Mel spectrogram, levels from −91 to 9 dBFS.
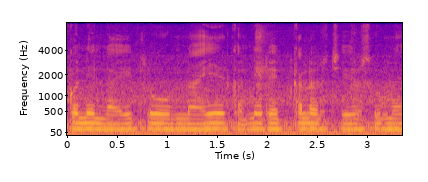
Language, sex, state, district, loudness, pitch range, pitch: Telugu, male, Telangana, Hyderabad, -14 LUFS, 105-110 Hz, 110 Hz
